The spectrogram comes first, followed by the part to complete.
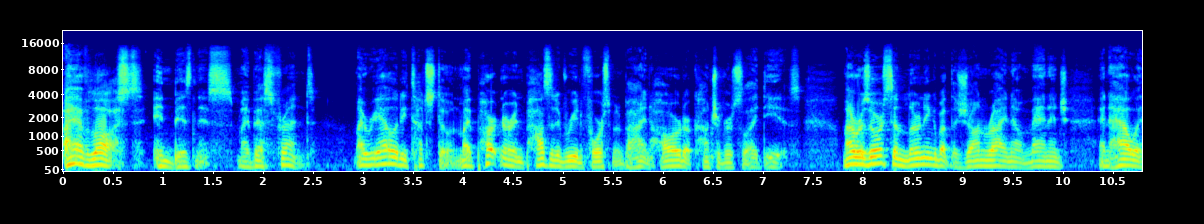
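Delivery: feigned somber, mock-solemn delivery. Reading aloud an executive's Facebook post, in a put-on somber tone. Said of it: "say it in a very um, somber tone".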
